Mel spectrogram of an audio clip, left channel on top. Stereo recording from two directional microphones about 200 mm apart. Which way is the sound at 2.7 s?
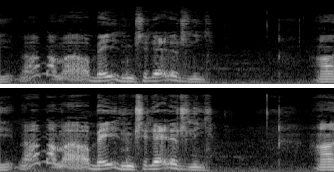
5° right (ahead or behind).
